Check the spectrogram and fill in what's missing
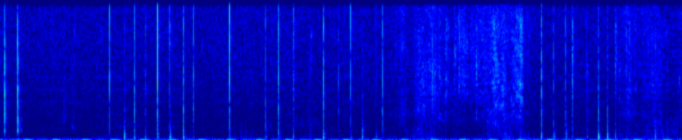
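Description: Long acrylic nails tap and scratch the glossy paper dust jacket on the front cover of a solid hardcover copy of The Golden Compass, held upright. Sharp, dry clicks come in quick, loosely spaced runs with a soft scratchy rustle between them. Each tap dies away almost instantly.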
